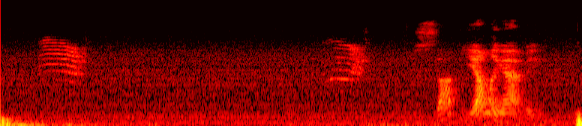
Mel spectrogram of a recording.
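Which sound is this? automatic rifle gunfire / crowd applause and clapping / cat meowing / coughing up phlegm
cat meowing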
